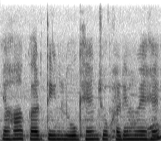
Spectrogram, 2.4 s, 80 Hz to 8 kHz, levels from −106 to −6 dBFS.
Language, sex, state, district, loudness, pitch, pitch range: Hindi, female, Rajasthan, Bikaner, -14 LUFS, 215 Hz, 210-215 Hz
